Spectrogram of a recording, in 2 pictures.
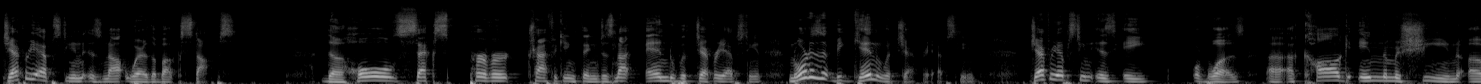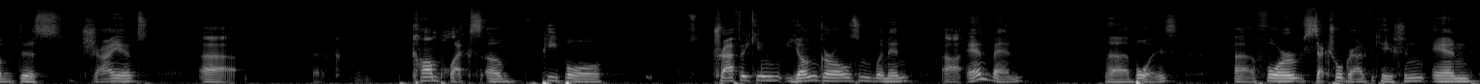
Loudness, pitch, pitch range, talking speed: -33 LUFS, 140 Hz, 130-160 Hz, 125 wpm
